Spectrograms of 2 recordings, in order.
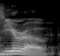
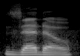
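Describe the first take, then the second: First: The middle consonant is a plain R sound. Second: The middle consonant is a D sound. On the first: "they put up the word" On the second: "like with a D"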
